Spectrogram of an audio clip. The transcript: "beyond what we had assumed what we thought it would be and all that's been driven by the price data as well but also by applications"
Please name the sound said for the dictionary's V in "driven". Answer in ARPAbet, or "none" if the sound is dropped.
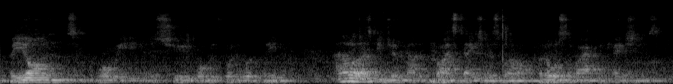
none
